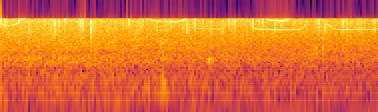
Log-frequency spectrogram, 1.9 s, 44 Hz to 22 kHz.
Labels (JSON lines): {"label": "biophony, dolphin", "recorder": "SoundTrap 500"}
